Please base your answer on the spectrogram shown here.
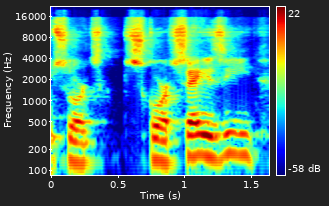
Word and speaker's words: Scorsese: Martin Scorsese, I think it's his name, Scorsese is how you pronounce it.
